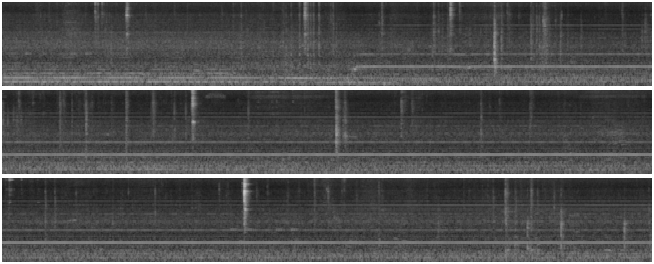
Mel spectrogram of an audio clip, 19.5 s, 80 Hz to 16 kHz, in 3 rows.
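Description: Cabin noise inside an Airbus A320 on the ground after landing: a steady rumble of engines and airflow, with a steady whine that sets in about four seconds in and a few light rattles.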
